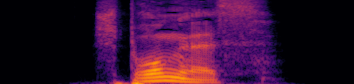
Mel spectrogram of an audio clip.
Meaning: genitive singular of Sprung
- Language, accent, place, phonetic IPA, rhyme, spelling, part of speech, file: German, Germany, Berlin, [ˈʃpʁʊŋəs], -ʊŋəs, Sprunges, noun, De-Sprunges.ogg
